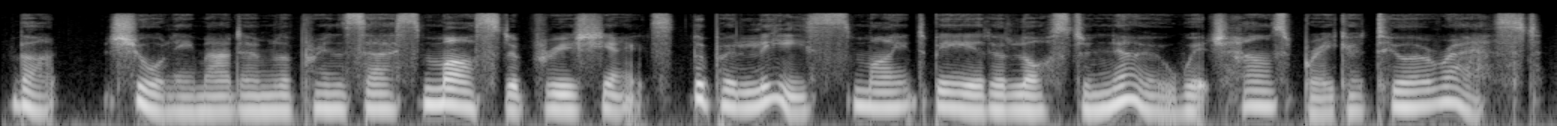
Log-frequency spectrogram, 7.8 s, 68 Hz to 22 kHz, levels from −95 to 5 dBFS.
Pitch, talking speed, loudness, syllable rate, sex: 160 Hz, 155 wpm, -19 LUFS, 4.8 syllables/s, female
